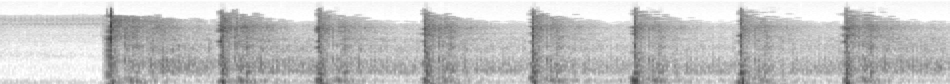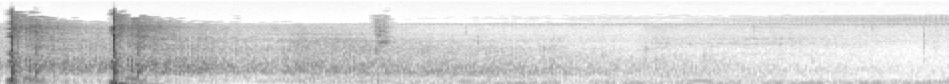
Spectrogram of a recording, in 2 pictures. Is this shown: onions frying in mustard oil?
no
